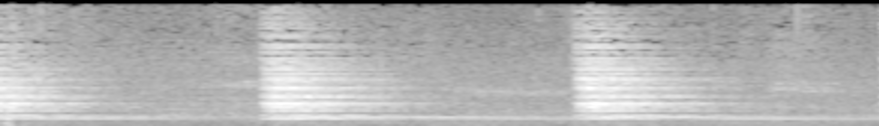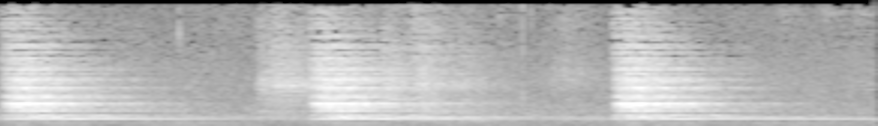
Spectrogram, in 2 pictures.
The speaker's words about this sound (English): I'm going to wait for the bell to finish. I get earaches from that thing.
